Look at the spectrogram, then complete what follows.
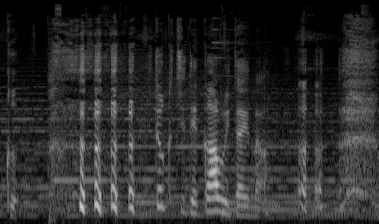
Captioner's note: laughs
